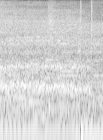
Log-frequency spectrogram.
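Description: Death/thrash metal recording: heavily distorted electric guitar and bass hold a low, sustained chord over the drums.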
